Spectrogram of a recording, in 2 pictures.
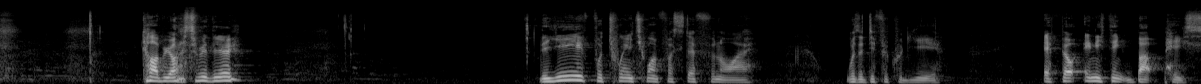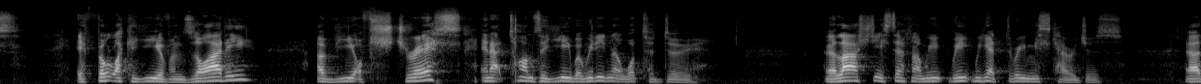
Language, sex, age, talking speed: English, male, 20-39, 145 wpm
